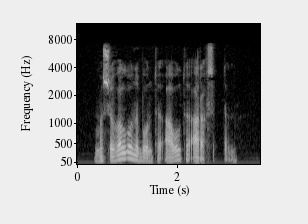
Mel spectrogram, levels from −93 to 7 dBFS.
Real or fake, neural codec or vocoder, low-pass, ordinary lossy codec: real; none; 7.2 kHz; AAC, 48 kbps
